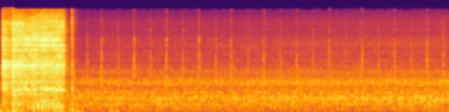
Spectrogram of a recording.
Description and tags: wind up bathroom fan timer
wind, up, fan, timer, bathroom, ticking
